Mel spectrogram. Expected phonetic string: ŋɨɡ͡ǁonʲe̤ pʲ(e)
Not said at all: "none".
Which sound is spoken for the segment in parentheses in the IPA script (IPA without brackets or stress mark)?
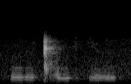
ɨ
